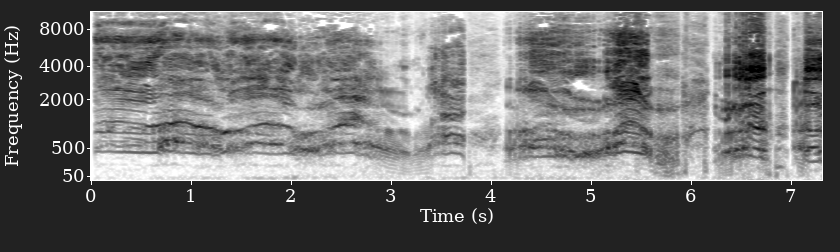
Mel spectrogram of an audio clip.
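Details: Krškopolje pig, Slovenia's only preserved native pig breed, suited to outdoor rearing: harmonic, wavering squeals rise and fall almost continuously for seven seconds, with a brief dip near the middle and sharp, noisy bursts toward the end.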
